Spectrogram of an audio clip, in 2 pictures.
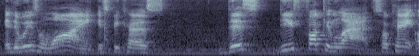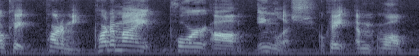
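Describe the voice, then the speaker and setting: A woman's voice: fairly low pitch, lively intonation, a little slow, bright, forceful tone, slight background noise. An American woman giving rambling casual commentary as a YouTube reactor, full of fillers and restarts. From United States.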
